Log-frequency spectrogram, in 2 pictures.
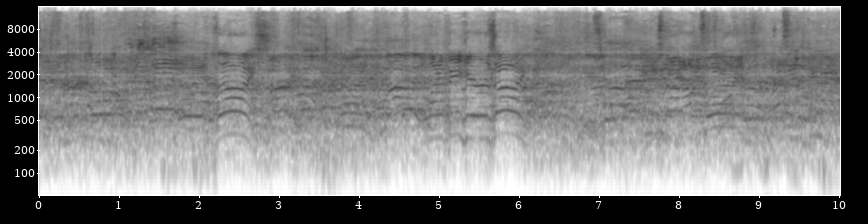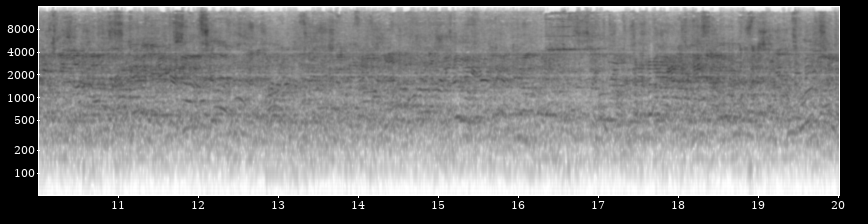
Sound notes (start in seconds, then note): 8.8 yelling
